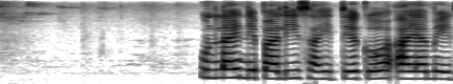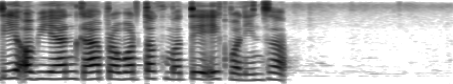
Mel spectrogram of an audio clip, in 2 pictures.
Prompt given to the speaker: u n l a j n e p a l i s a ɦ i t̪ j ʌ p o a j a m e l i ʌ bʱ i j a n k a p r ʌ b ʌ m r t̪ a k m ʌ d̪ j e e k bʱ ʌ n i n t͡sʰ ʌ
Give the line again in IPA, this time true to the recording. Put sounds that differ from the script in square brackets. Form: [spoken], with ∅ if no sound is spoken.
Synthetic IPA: u n l a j n e p a l i s a ɦ i t̪ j ʌ [k] o a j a m e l i ʌ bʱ i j a n k a p r ʌ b ʌ [∅] r t̪ [ʌ] k m ʌ d̪ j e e k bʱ ʌ n i n t͡sʰ ʌ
